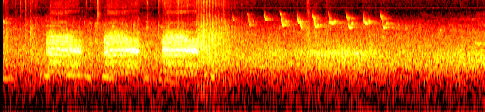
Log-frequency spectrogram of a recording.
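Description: Three loud, harsh, caw-like bird calls about a second apart. About a second later comes a faint run of about eight quick, high notes, each dropping in pitch, from a small songbird.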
